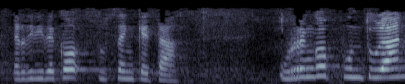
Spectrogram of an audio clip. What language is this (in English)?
Basque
